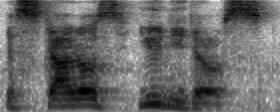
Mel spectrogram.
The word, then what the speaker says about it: Estados Unidos: we use ee dot u u dot for Estados Unidos for the United States and here's the spelling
